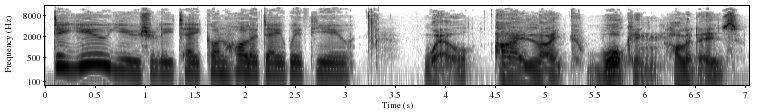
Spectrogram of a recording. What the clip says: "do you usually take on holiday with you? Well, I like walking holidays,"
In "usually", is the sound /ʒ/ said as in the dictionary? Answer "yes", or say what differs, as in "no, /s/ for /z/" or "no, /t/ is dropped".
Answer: yes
